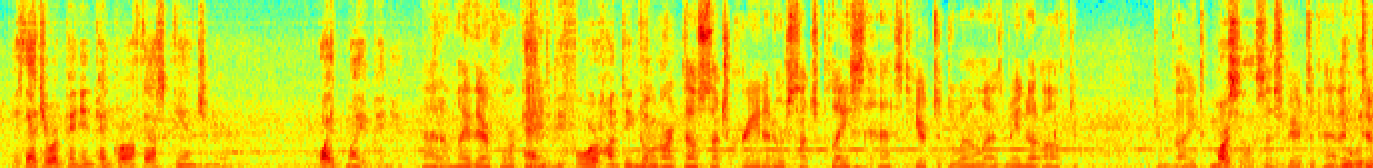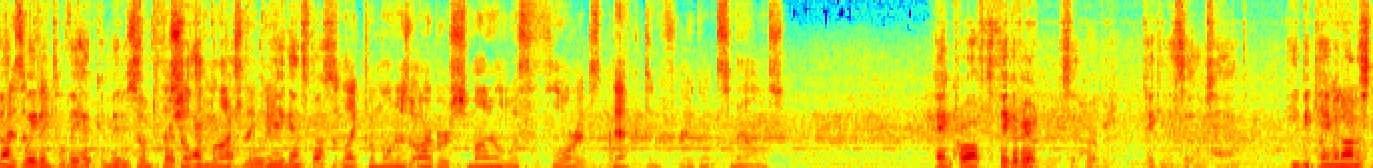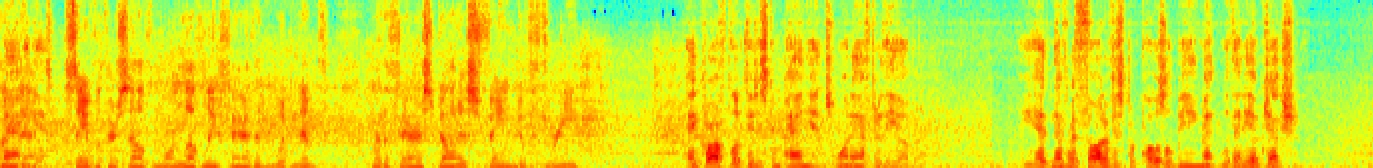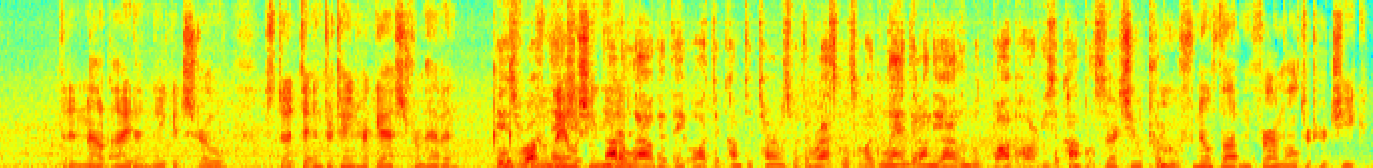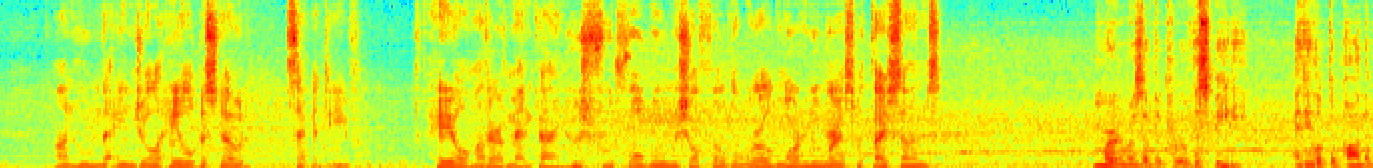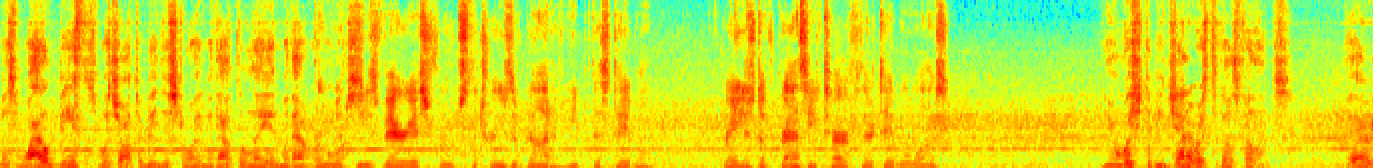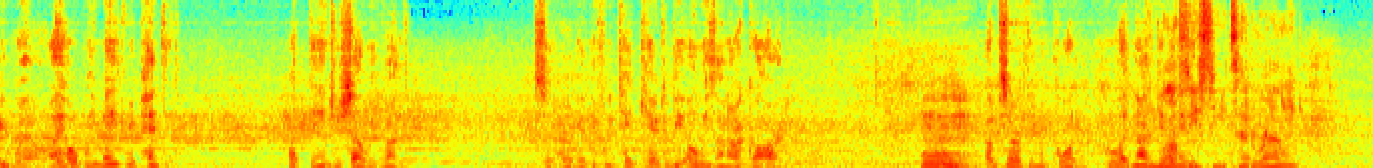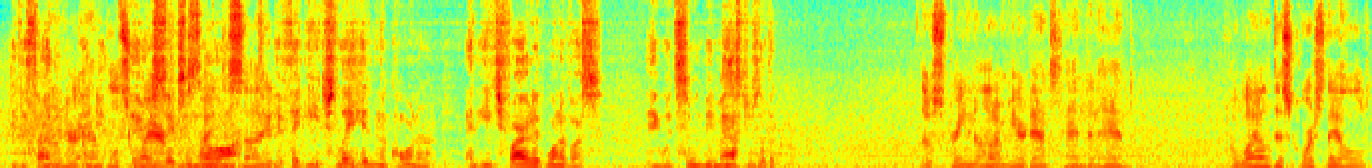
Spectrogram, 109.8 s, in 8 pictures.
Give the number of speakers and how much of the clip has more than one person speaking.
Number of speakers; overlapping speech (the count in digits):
2, about 13%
